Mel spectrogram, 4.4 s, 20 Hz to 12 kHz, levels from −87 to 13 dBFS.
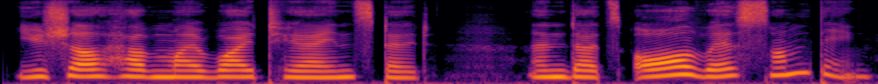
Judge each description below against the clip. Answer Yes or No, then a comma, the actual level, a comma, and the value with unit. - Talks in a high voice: Yes, high, 240 Hz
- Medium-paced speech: Yes, average, 150 wpm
